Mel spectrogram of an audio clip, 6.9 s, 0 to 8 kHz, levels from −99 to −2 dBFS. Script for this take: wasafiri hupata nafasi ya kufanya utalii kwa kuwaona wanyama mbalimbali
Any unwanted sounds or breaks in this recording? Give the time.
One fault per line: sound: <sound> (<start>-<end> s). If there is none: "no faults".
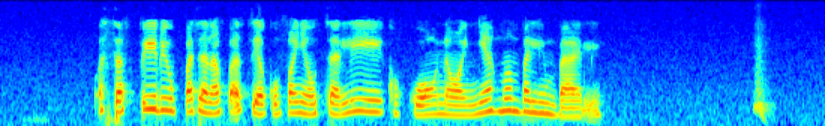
sound: whoosh (6.3-6.5 s)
